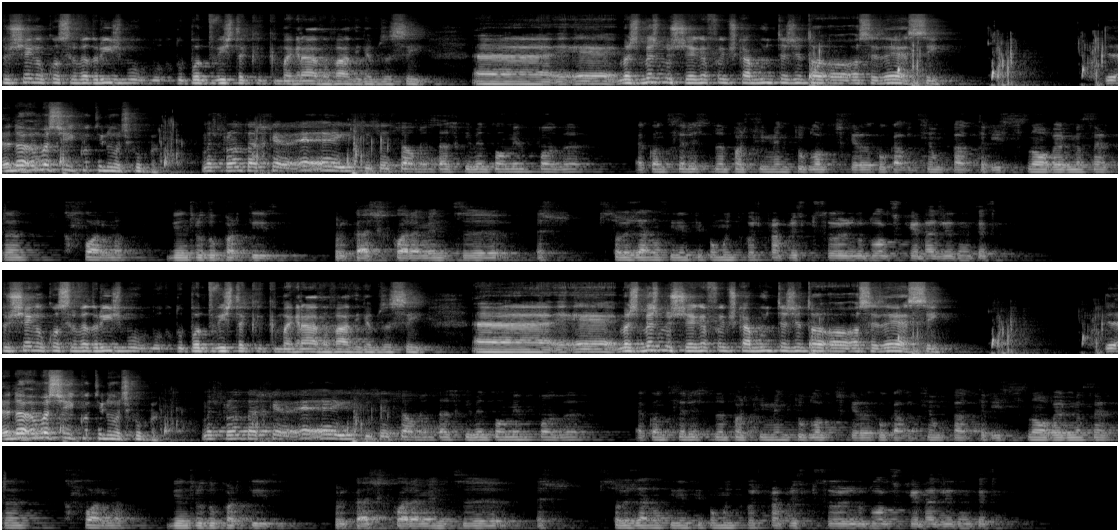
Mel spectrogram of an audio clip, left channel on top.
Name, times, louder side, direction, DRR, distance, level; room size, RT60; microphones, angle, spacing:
voice 1, 0.0-9.4 11.0-12.7, right 3 dB, 25° right, 1.4 m, -22 dB
Liquid, 8.1-8.3 8.9-9.2 9.9-10.1 10.8-11.1 11.7-12.0 12.7-13.0 13.7-13.9 14.6-15.0 15.4-15.6, left 4 dB, 70° left, 1.2 m, -31 dB
voice 2, 13.2-17.0 17.5-22.6 22.9-23.6 24.0-25.1 25.7-28.0 28.3-32.3, left 1 dB, 25° left, 2.4 m, -29 dB
25.0 x 22.0 x 5.5 m
head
